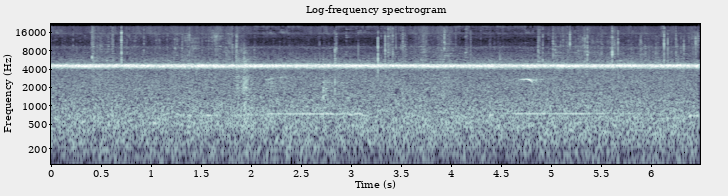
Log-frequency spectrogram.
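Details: Continuous high-pitched ringing of a bell cricket by a river and campfire, the even trill laid over broad rushing water noise and a few faint fire crackles.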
